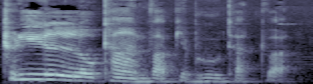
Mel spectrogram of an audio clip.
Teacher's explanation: tril is held with the tongue on the top of the mouth for 2 beats.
